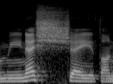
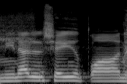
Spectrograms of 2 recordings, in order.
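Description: First: The L sound merges into a doubled sh. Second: The L sound is pronounced before the sh. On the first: The speaker calls it right. "شمسي. So من الشيطان" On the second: The speaker calls it wrong. "You don't say"

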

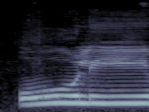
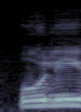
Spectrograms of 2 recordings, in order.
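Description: First: The vowel after the L is stretched long. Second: The vowel after the L is kept short. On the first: The speaker calls it wrong. "You gotta read this uli ba'asin with waw maddi. But the rule says no" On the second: The speaker calls it right. "You gotta read it this way"

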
